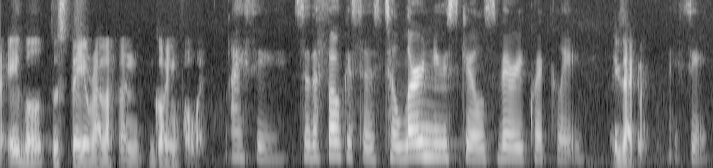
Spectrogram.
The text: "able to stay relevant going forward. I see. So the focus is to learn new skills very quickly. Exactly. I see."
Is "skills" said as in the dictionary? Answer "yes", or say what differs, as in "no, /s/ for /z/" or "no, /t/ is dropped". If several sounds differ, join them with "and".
yes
